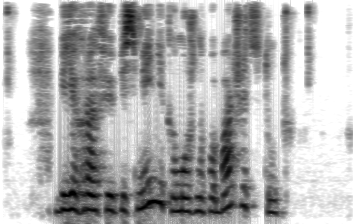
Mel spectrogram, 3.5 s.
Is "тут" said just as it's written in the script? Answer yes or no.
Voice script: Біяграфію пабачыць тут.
yes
